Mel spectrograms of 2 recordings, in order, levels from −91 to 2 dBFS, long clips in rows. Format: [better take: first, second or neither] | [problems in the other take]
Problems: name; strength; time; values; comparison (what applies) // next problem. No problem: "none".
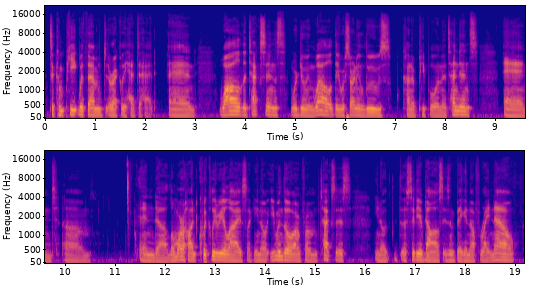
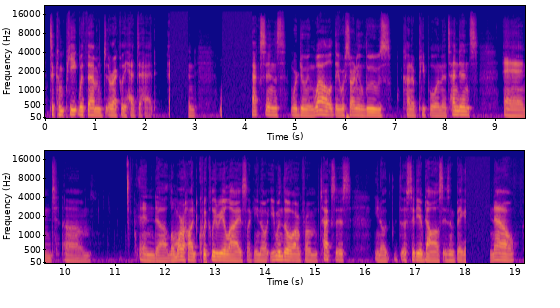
first | audio cutting out; at 2.5 s, at 3.5 s for 0.5 s and at 18 s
